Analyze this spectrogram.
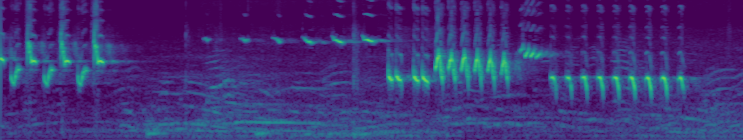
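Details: Common nightingale song: loud falling slurs, then a quiet stretch with thin high whistles, followed by a fast rattling trill and a rhythmic series of clipped, evenly repeated notes.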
